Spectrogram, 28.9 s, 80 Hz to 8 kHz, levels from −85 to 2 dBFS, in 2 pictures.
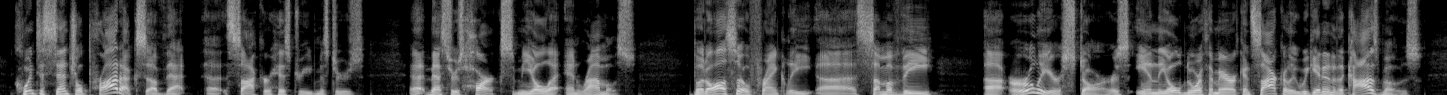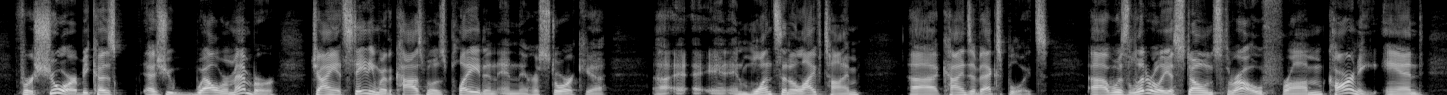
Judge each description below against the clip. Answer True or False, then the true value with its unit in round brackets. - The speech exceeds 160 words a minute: False (150 wpm)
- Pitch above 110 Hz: True (140 Hz)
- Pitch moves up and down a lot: False (4.6 semitones)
